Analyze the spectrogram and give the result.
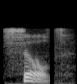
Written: silt

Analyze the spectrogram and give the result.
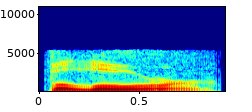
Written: Vellore

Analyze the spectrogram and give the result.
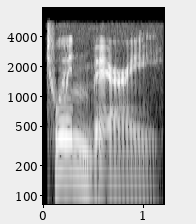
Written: twinberry

